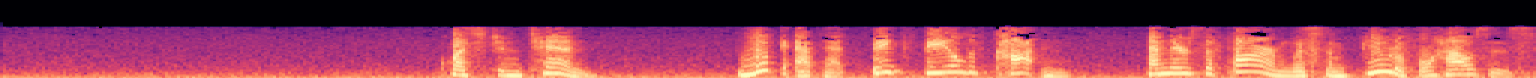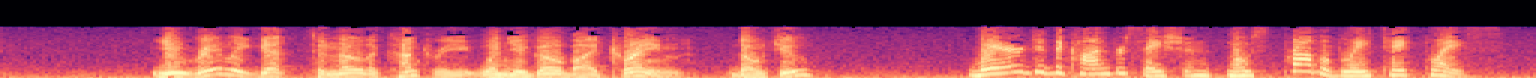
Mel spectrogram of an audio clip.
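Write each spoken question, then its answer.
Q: Where did the conversation most probably take place?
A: On a train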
